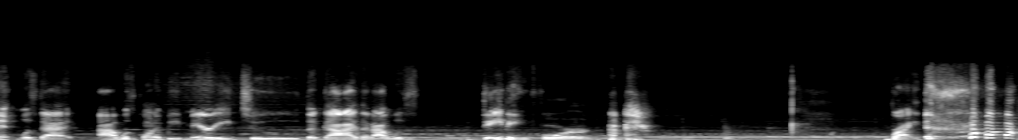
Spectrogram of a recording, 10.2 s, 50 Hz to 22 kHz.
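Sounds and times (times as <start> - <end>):
speech: 0.0 - 6.5, 8.8 - 10.1
woman clearing her throat: 6.1 - 6.6.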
